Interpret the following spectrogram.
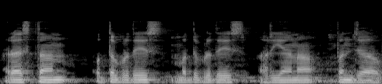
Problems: none marked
